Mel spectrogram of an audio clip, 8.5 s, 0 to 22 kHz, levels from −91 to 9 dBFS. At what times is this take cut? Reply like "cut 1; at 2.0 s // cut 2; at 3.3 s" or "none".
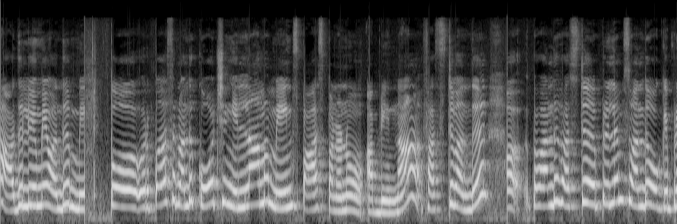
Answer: cut 1; at 1.1 s // cut 2; at 6.2 s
